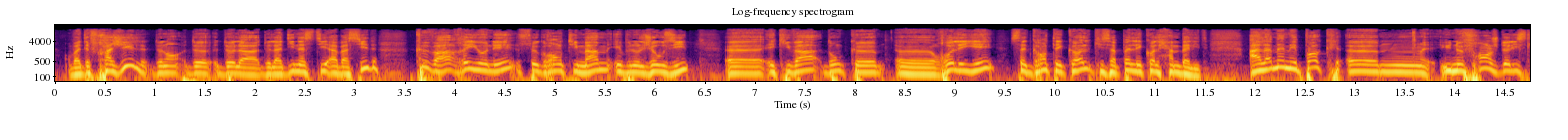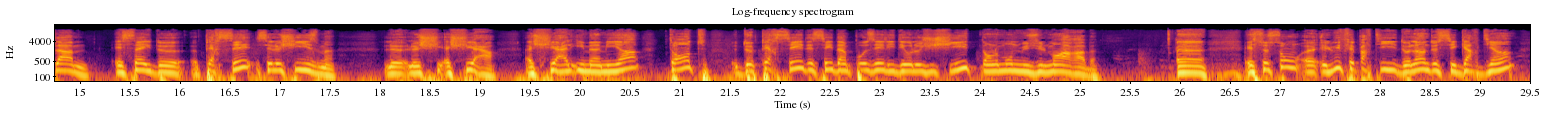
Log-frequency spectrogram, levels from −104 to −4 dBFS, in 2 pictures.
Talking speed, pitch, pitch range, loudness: 165 wpm, 165 Hz, 140-190 Hz, -19 LUFS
